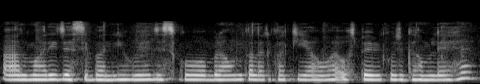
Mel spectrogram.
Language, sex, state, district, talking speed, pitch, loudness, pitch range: Hindi, female, Uttar Pradesh, Lalitpur, 210 wpm, 215 Hz, -13 LUFS, 215-220 Hz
